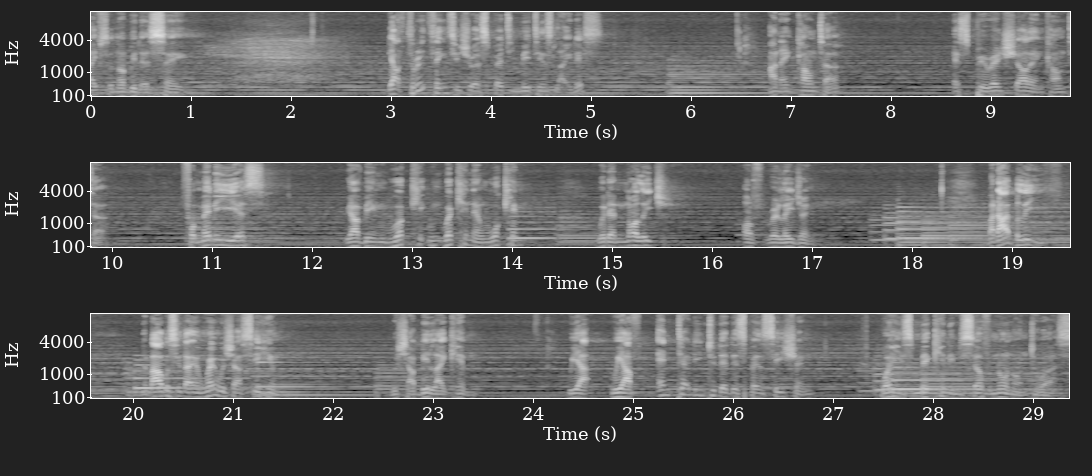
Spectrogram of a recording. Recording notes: Preached at Night of Hope, at the Lighthouse Chapel International, Akim Oda.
